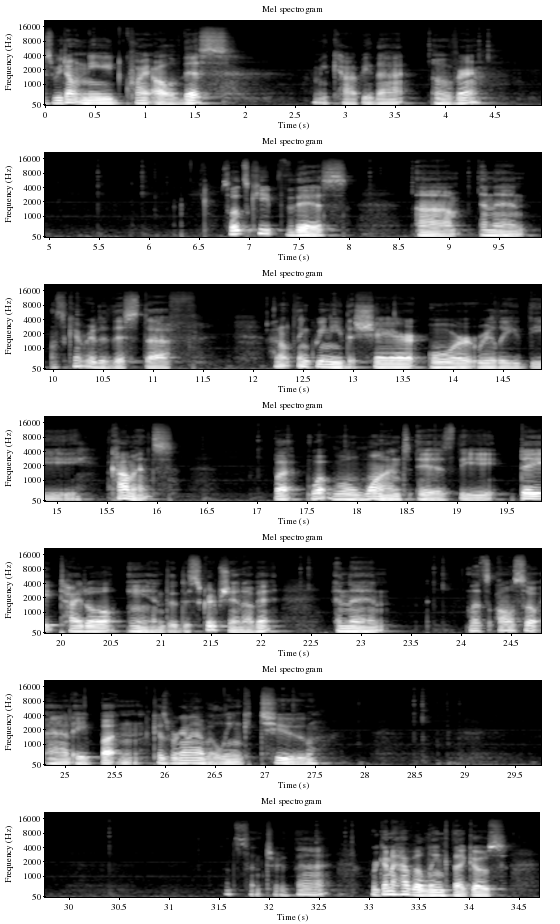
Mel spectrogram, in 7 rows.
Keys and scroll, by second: 27.8 super+c, 28.8 super+v.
